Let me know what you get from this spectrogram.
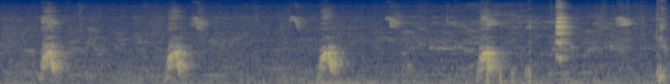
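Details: Chihuahua pups four weeks old giving short tonal whimpers repeated roughly every one to two seconds, ending in a quicker cluster of cries; a woman chats to them in the background.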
